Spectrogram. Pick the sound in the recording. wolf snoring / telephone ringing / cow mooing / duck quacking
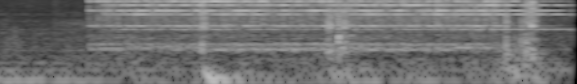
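telephone ringing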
